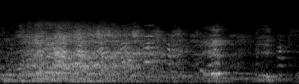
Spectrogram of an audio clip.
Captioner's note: audience laughing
